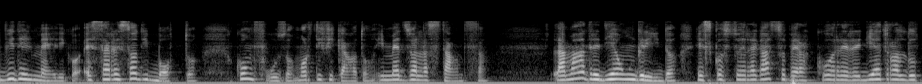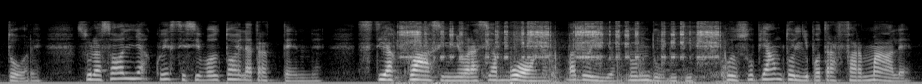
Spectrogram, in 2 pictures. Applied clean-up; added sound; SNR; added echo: none; Printer; 3 dB; none.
